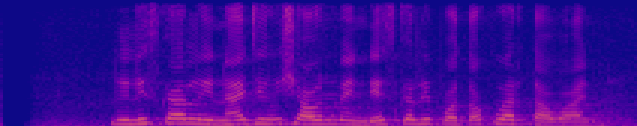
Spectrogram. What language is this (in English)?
Sundanese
